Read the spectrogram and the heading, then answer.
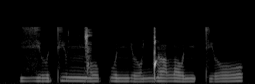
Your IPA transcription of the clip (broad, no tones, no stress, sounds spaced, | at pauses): zʲ u tʲ u ŋ͡ǀ o p u nʲ o ŋ͡ǃ ə lˠ u nʲ tʲ o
